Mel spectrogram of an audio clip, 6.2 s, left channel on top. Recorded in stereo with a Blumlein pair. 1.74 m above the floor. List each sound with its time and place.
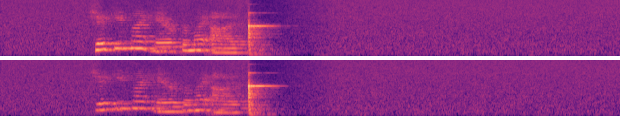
0.9 s a woman speaking: 50° left, 3.5 m; by 2.4 s 65° left, 3.5 m
2.5 s a piano: 15° right, 1.9 m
